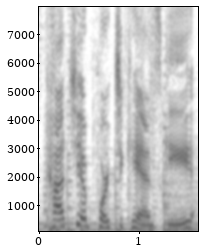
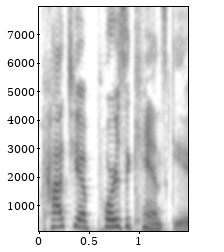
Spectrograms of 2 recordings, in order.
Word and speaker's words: Katia Porzecanski: I want to bring in Katia Porzecanski. I mispronounced her name, even though we had just been talking about it. Katia Porzecanski, excuse me, Bloomberg News reporter, who wrote a fantastic story on the Bloomberg.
